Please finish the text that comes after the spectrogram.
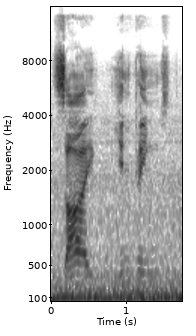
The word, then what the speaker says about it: Xi Jinping: started punching holes in Xi Jinping's, that's how you say his name, Jinping, resurgent narrative after the country abandoned its draconian zero-C policy.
